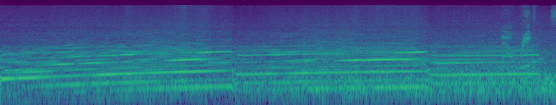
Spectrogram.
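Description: Supercar accelerating hard on a track, engine pitch climbing steadily through three gears with brief dips at each shift, loud and close from inside the car, no talking.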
